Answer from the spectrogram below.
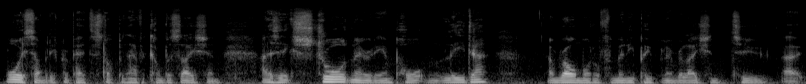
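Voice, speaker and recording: A man's voice: sits low, fairly even intonation, fast talker, warm tone, slightly rough. A man who is short of breath, giving a hesitant, discursive spoken introduction as the host. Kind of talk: spoken introduction at an online talk.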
